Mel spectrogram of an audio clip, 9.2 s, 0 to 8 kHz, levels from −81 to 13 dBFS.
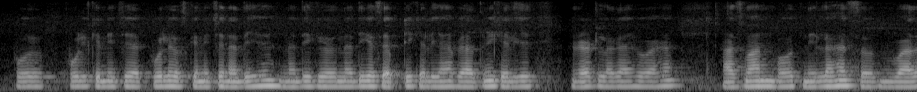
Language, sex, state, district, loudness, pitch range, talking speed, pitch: Hindi, male, Bihar, Muzaffarpur, -26 LUFS, 120-125 Hz, 205 wpm, 125 Hz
